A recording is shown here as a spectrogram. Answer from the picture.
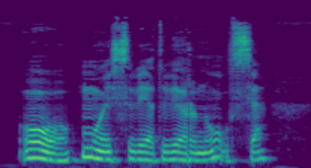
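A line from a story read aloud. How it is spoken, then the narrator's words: Snorting. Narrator (Russian): хмыкнул Роне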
